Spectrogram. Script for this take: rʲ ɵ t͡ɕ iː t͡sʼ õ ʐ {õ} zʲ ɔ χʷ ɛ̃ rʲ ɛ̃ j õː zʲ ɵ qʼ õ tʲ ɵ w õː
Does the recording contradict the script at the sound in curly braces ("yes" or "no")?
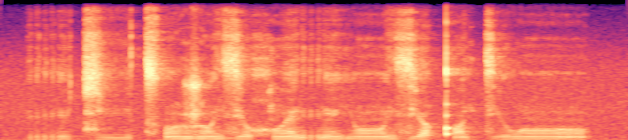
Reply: no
